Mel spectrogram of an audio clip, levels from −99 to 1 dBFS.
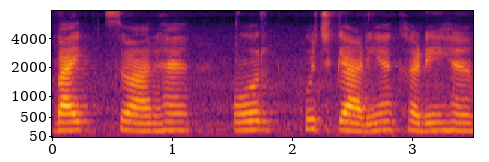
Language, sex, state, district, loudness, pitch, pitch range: Hindi, male, Punjab, Fazilka, -22 LUFS, 195 Hz, 190-205 Hz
